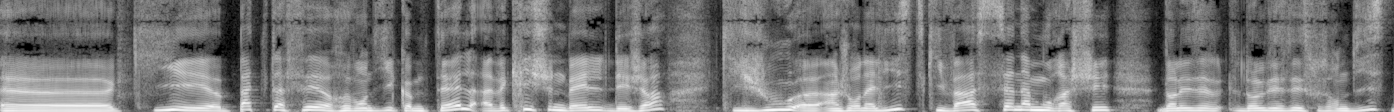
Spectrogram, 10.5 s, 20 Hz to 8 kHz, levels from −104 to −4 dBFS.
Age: 30-49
